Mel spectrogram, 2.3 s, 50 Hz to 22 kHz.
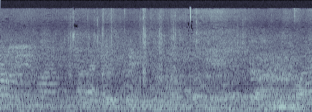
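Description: X-Man Galaxy v2 Megaminx being turned quickly by hand, its plastic faces clacking in quick succession, over the chatter of voices in the room.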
